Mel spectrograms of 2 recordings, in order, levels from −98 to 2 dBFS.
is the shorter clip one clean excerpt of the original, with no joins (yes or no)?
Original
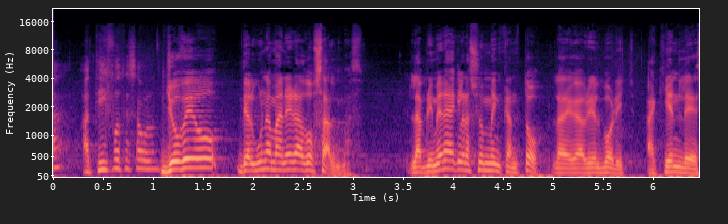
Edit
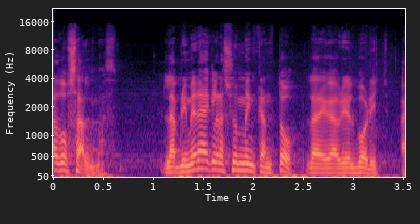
yes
